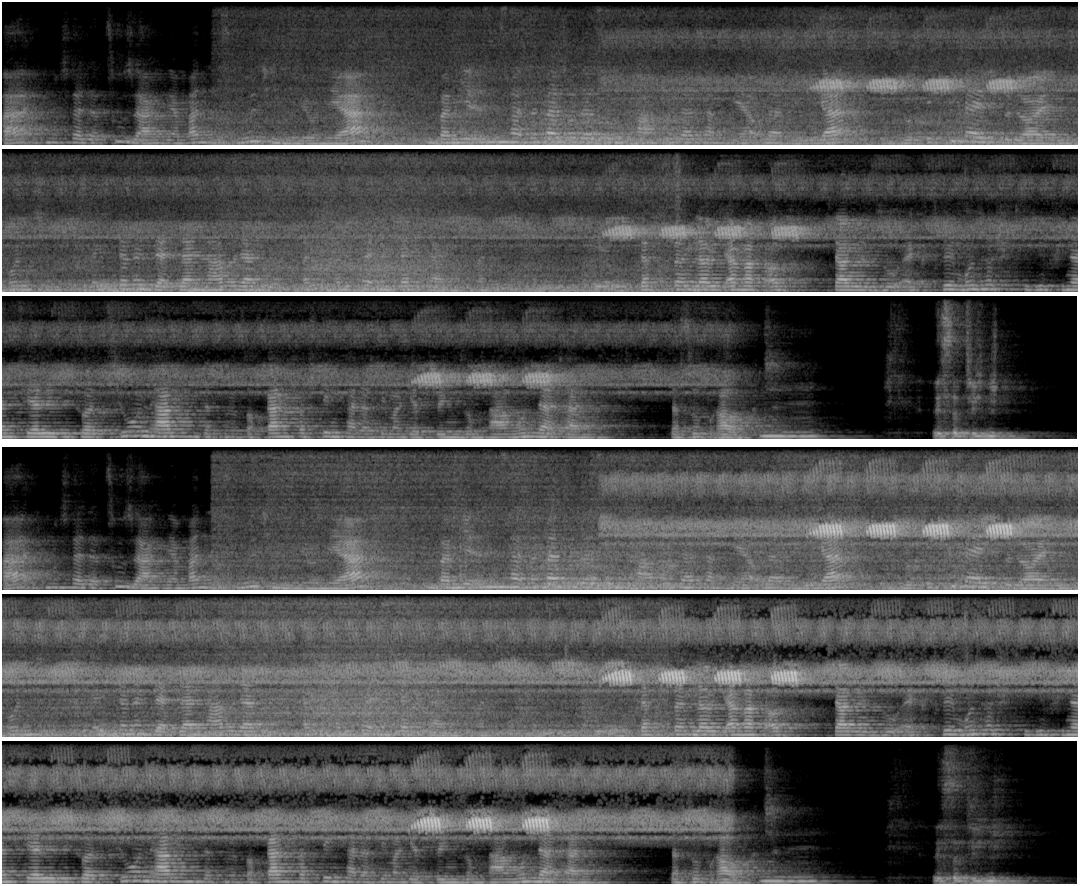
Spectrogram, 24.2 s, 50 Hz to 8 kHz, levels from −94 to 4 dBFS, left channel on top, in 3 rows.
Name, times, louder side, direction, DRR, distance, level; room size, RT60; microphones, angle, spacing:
voice 1, 0.0-2.8 3.2-6.4 6.7-8.4 8.7-12.0 12.9-14.0 14.3-20.6 21.2-21.7, right 1 dB, 10° right, 2 dB, 1.2 m, -36 dB
sound 1, 1.6-13.1, right 2 dB, 70° right, 4.4 m, -39 dB
voice 2, 3.5-4.0 12.5-13.4 21.8-22.3 22.8-23.6, left 1 dB, 80° left, 4 dB, 1.4 m, -39 dB
sound 2, 4.5-21.6, right 11 dB, 45° right, 0.4 m, -30 dB
14.5 x 9.6 x 3.5 m, 0.97 s
head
